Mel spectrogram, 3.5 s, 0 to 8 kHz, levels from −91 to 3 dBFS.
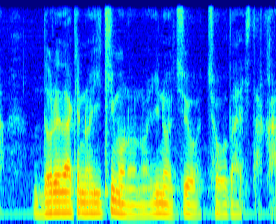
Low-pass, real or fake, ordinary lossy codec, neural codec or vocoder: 7.2 kHz; real; none; none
